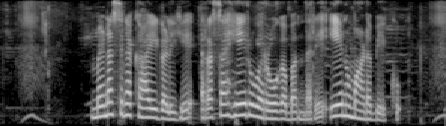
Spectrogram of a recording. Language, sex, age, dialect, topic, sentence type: Kannada, female, 36-40, Dharwad Kannada, agriculture, question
